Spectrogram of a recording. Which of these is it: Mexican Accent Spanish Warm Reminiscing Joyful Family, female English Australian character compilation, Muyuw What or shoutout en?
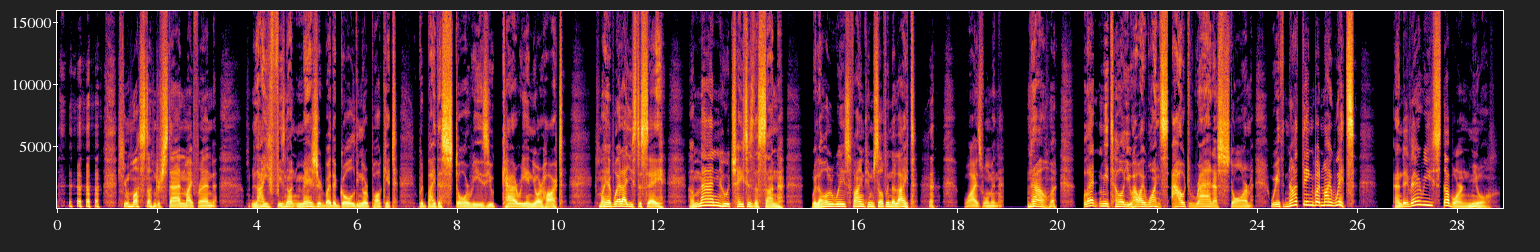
Mexican Accent Spanish Warm Reminiscing Joyful Family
